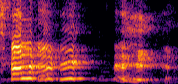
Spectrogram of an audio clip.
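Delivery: high, laughing mock of her daughter; mother mimicking her daughter's demand, giggling; imitating daughter. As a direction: squeak it out, laughing, as the girl. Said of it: "She said".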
